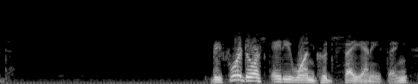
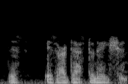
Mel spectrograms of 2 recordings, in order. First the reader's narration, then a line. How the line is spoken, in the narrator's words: Kip whispered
